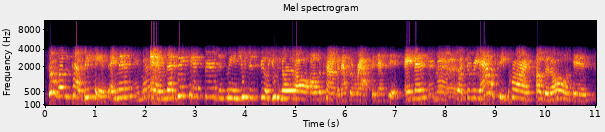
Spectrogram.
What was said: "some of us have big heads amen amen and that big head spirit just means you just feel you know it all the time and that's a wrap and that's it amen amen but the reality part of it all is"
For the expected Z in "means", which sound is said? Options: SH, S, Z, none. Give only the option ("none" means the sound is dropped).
Z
